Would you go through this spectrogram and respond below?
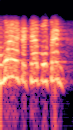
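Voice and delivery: high, strained yelling at a pet; rallying holler. Acted. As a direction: whip the pet into a political frenzy. Same holler, addressed to Templeton.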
